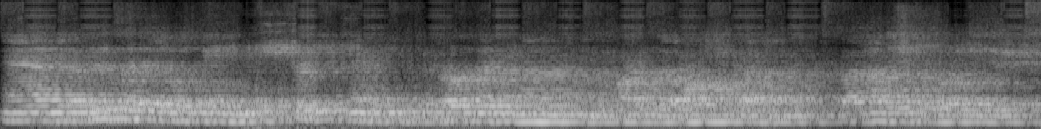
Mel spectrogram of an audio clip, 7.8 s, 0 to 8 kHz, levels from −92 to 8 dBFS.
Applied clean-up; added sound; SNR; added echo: neural separator model SepFormer DNS4.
